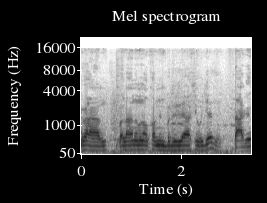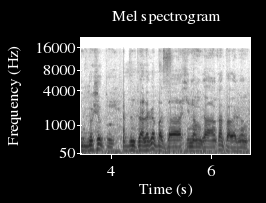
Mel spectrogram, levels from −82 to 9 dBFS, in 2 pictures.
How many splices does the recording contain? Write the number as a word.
one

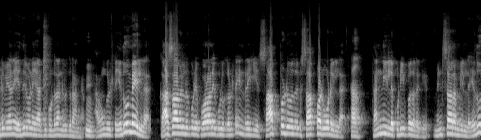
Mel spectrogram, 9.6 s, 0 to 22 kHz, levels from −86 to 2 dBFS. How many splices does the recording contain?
one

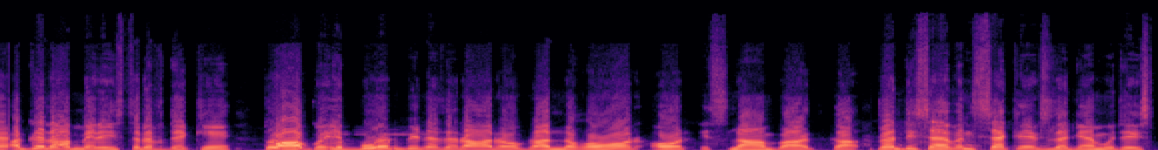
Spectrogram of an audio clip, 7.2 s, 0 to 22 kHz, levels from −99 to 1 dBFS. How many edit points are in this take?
one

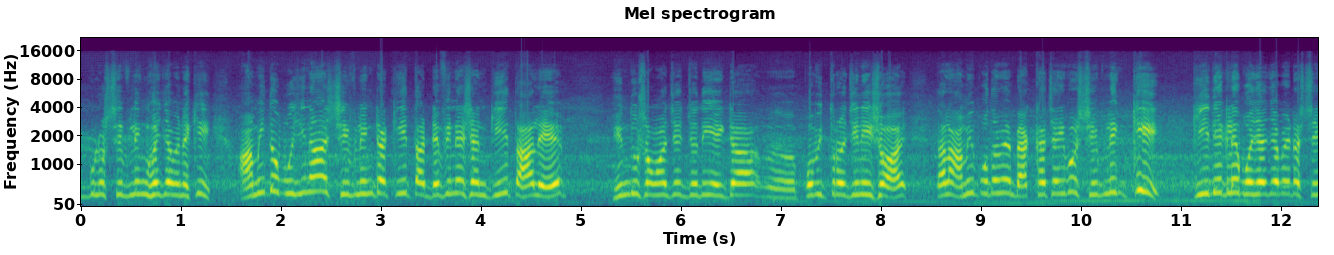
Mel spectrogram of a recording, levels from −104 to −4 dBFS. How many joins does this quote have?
zero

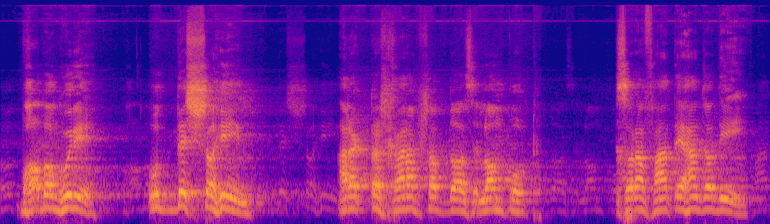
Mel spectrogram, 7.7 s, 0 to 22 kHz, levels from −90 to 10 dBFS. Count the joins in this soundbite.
one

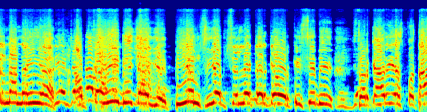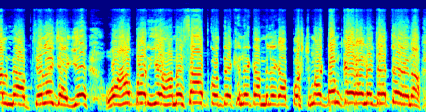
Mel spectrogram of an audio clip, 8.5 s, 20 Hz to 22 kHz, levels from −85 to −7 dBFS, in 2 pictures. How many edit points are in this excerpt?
zero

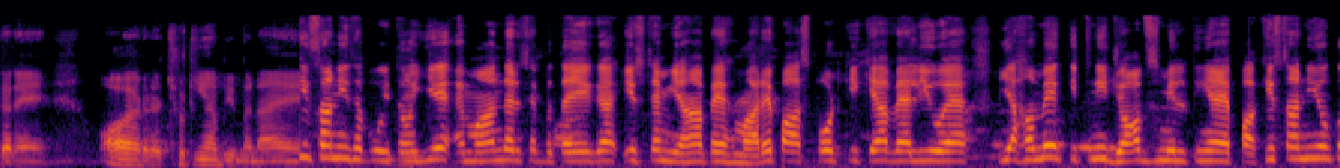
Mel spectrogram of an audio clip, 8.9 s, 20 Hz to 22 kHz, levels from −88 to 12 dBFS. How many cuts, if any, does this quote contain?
one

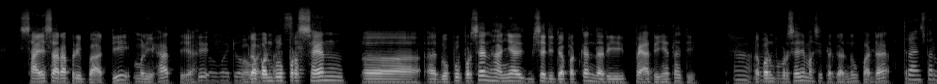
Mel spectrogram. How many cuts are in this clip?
one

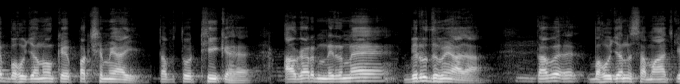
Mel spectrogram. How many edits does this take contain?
two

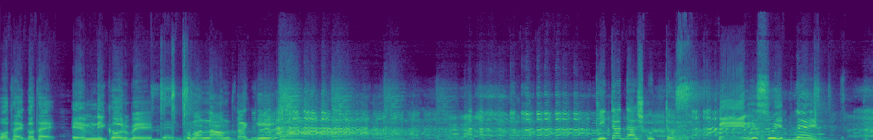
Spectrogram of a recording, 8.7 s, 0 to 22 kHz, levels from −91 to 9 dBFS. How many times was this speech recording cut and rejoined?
one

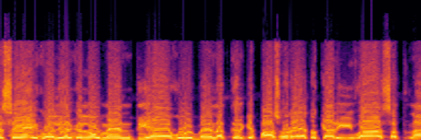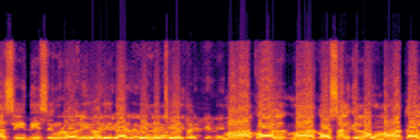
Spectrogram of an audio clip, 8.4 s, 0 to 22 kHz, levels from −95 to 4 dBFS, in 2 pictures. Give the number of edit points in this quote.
zero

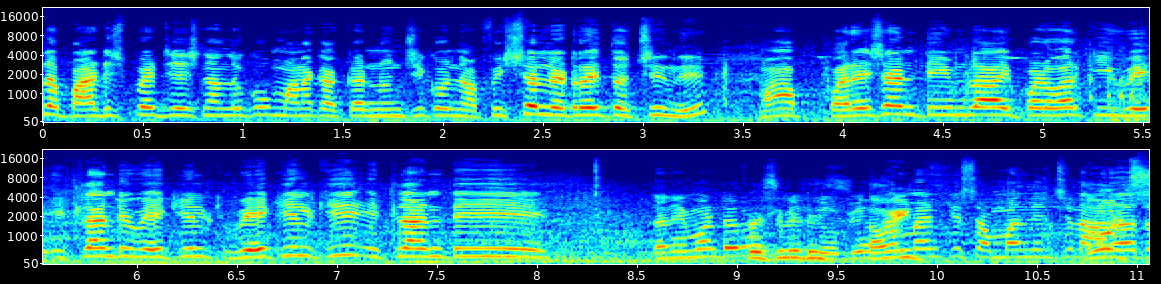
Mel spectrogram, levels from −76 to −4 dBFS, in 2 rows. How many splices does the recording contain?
two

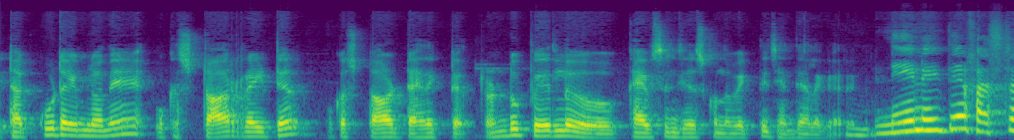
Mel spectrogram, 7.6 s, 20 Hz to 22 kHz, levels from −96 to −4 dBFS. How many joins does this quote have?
two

